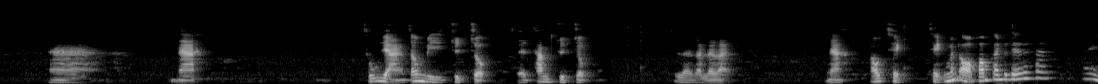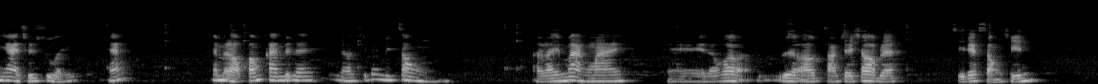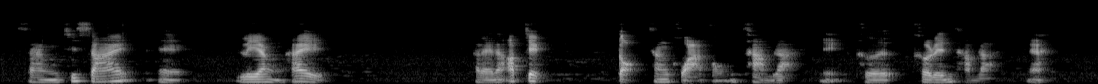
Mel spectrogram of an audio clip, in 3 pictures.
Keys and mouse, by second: 6.1 click, 8.9-9.9 drag, 11.9-12.5 drag, 13.1 click, 14.2 right click, 15.9 click, 17.6-19.3 drag, 19.9-20.7 drag, 22.9 click.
